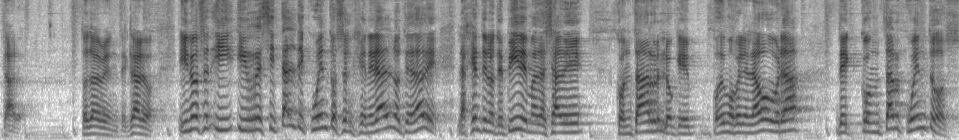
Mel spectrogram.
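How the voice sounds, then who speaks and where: Over noticeable background noise, a man with a high pitch speaks at a fairly slow pace with lively intonation. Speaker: TV morning show host. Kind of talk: TV interview, hosting a guest.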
